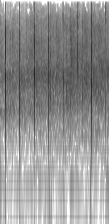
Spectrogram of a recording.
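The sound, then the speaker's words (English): An audience at Central Christian Church applauds, a steady crackling wash of clapping with one set of sharp, evenly spaced claps standing out in a quick, regular beat. No one speaks. “We're excited to have you, so give them a round of applause, guys, everybody.”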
